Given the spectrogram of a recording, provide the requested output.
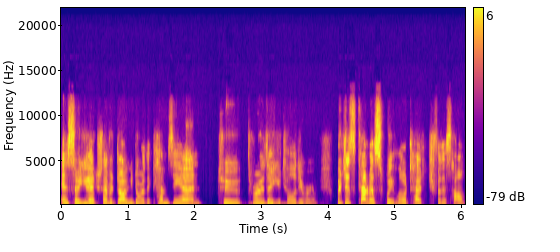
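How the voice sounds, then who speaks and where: Her speech comes at a very fast pace, in a Texas accent. The woman's recording is dry and close, with no echo. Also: fairly high pitch for a woman, lively intonation. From Texas Panhandle. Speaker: real estate agent. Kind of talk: casual video chat. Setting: video call.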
